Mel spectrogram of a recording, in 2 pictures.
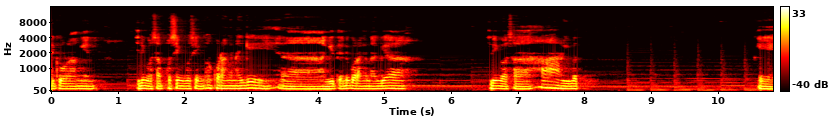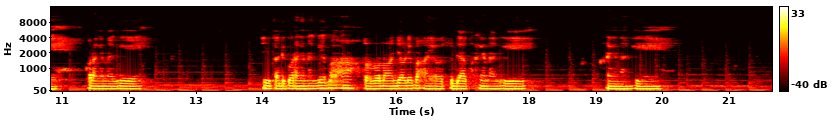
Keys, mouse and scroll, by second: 0.0 middle click, 0.9 scroll up 1, 2.0 click, 2.0 scroll up 1, 2.6 click, 4.4 click, 6.2 middle click, 7.1 click, 8.4 click, 8.8 click, 9.4 middle click, 10.1 click, 11.1 click, 12.0 middle click, 12.8 click, 13.8 middle click, 14.8 middle click, 15.9 click, 18.0 middle click, 18.9 click, 20.5 middle click, 21.3 click.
